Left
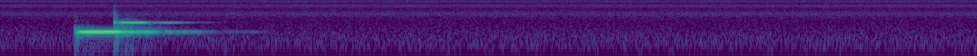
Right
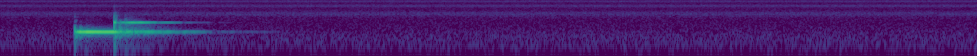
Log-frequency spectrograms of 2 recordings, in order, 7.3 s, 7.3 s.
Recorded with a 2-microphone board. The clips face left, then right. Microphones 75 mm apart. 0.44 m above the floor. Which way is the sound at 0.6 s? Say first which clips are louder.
Left 3 dB; 35° right (ahead or behind).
